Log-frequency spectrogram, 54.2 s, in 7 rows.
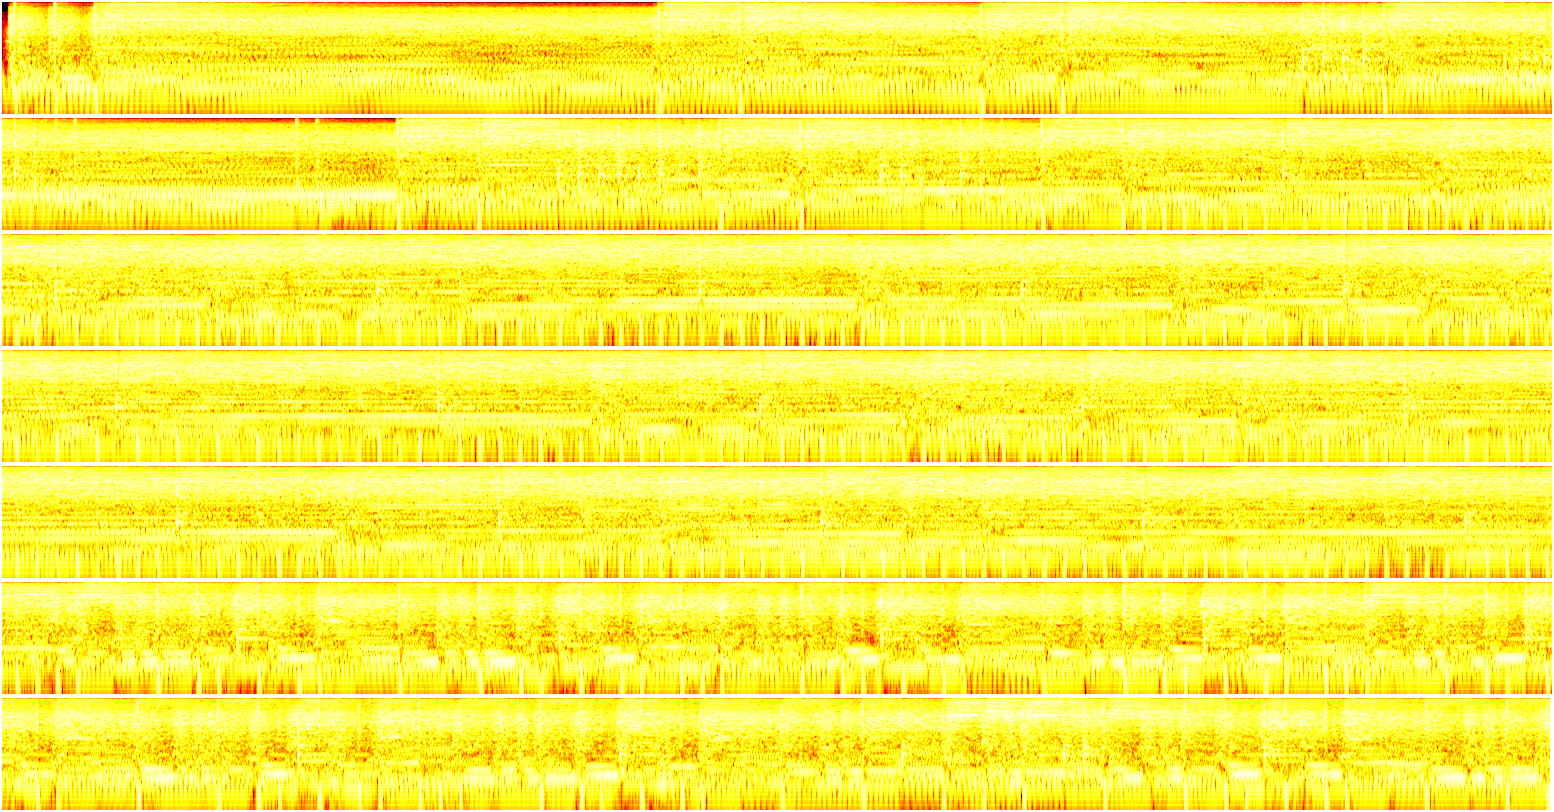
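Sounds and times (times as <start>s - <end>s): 
metal music: 0.0s - 54.2s.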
